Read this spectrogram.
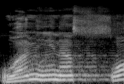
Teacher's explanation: صاد کو پر پڑھیں گے، کیوں؟ صاد حروف مستعلیہ میں سے ہے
